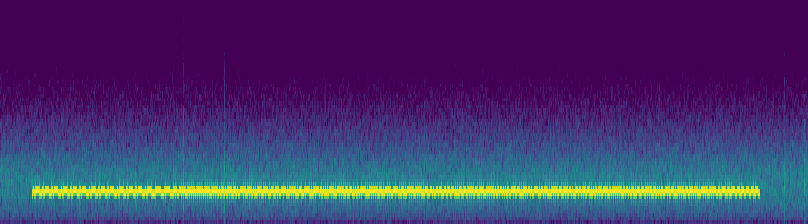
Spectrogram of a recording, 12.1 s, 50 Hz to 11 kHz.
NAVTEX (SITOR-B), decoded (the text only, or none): 0846091 11225 83615 402 119 25303 92 2276543 5449688 146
